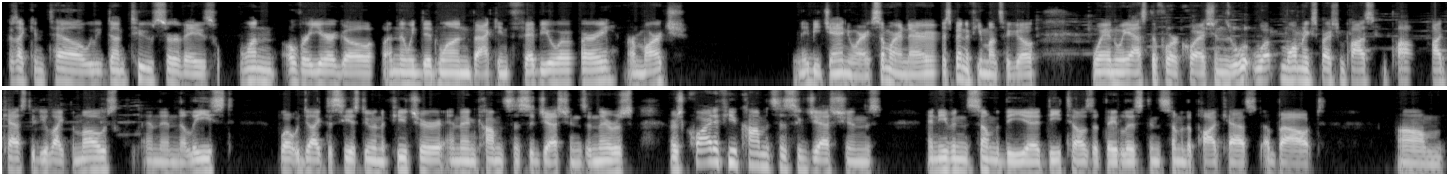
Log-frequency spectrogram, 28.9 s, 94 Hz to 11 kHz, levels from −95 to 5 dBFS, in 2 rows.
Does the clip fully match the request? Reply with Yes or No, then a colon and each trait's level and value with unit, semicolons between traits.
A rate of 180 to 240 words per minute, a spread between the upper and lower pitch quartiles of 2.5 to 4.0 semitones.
Yes: average, 200 wpm; average, 2.9 semitones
